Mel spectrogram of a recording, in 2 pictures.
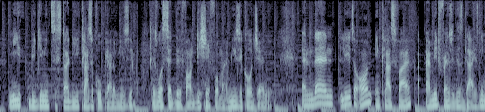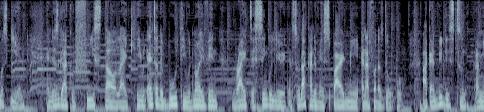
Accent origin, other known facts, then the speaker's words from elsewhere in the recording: Accra, Greater Accra, Ghana; I come from Accra, Ghana. I'm 16 years old.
